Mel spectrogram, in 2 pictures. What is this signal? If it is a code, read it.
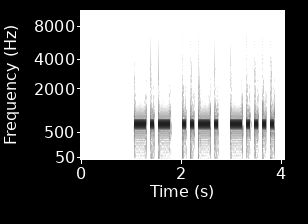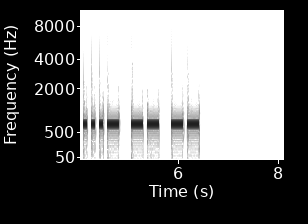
Morse code, heard as a keyed tone, about 15 wpm, 700 Hz. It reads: KF6VMM
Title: USA Call Signs - 6 Characters - Repeated 3x - 15wpm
